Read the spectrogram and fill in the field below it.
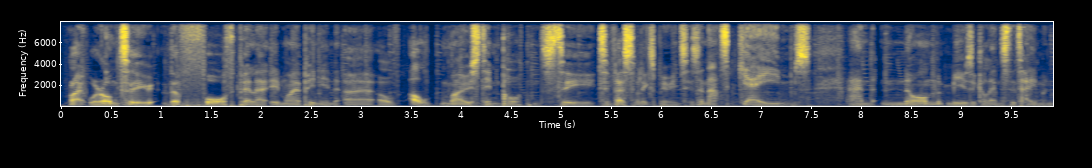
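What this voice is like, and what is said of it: Worn-out, strained voice. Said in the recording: “my voice is a little worse for wear. So turn it up a little bit so you can hear me better.”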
